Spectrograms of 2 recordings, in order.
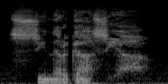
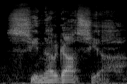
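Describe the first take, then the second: First: It is said in a soft, breathy voice. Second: It is said in a normal voice.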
